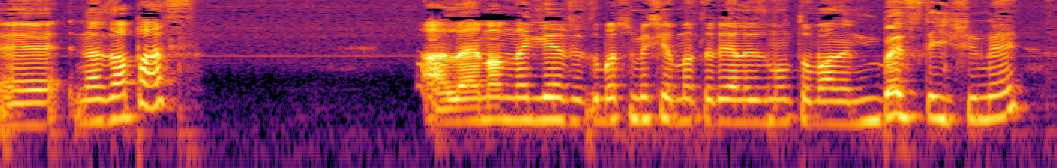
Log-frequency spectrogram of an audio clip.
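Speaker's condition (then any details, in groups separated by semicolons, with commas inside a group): Cerebral palsy; uses wheelchair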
